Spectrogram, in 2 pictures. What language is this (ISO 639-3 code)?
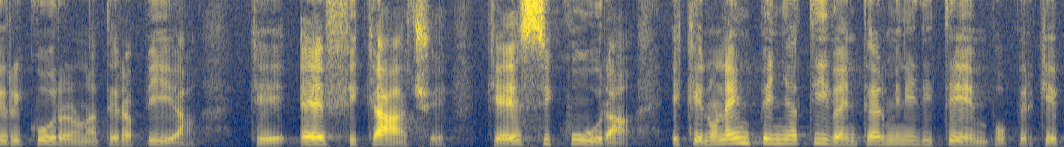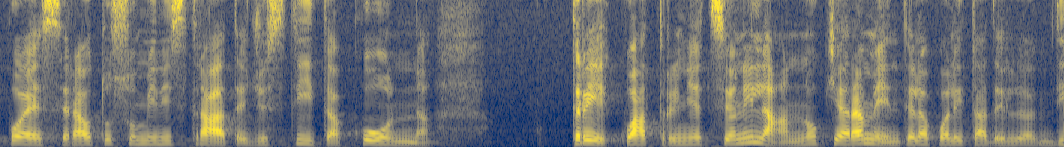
ita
